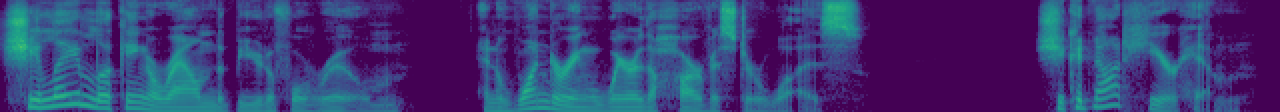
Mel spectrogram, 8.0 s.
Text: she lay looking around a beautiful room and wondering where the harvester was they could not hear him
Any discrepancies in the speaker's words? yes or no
yes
